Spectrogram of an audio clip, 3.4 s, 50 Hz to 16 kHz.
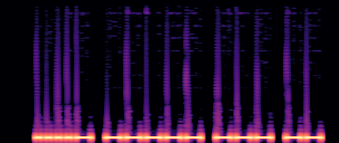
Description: Morse code, heard as a keyed tone, about 23 wpm, 700 Hz. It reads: 40OM
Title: Speed-Racing - Four Letter-Number Combinations - 20wpm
